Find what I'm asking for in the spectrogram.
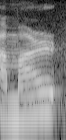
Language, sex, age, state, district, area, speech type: Assamese, male, 18-30, Assam, Jorhat, urban, spontaneous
